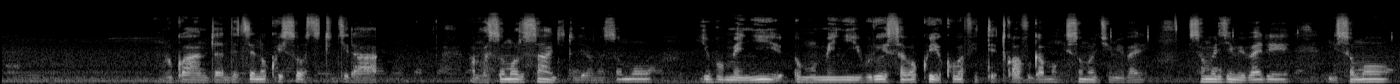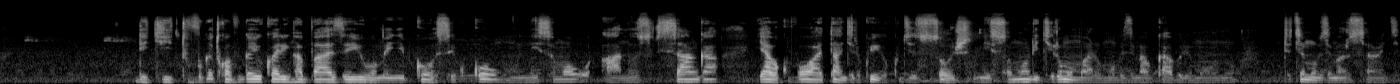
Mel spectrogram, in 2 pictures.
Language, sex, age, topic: Kinyarwanda, male, 18-24, education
